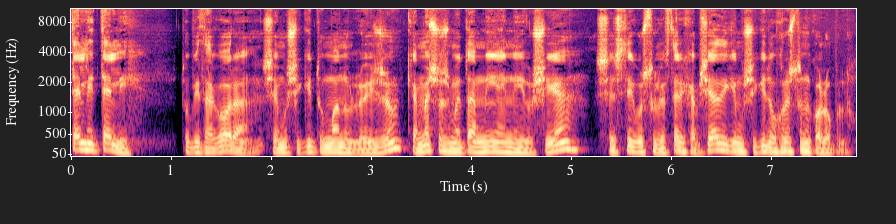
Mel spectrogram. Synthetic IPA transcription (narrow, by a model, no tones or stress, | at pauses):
t̪e̞lit̪e̞li | t̪upiθɐɣo̞ɾɐse̞musicit̪umɐnulo̞izoceɐme̞so̞zme̞t̪ɐmiɐine̞iusiɐse̞st̪iɣust̪ule̞ft̪e̞ɾixɐpsjɐðicemusicit̪uxɾist̪uniko̞lo̞pulu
